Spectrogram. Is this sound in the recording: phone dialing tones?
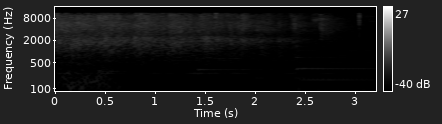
no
